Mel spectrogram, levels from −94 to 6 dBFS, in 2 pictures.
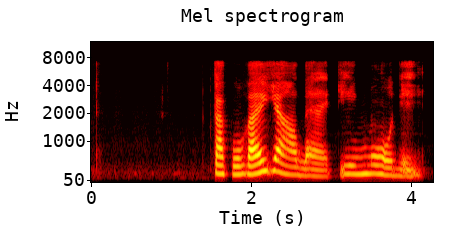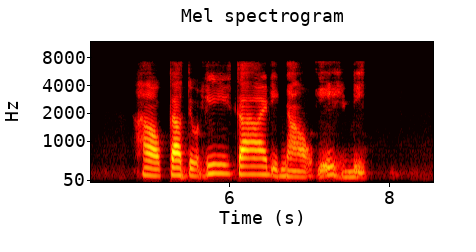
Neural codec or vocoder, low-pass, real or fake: codec, 16 kHz, 1 kbps, FunCodec, trained on LibriTTS, 50 frames a second; 7.2 kHz; fake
